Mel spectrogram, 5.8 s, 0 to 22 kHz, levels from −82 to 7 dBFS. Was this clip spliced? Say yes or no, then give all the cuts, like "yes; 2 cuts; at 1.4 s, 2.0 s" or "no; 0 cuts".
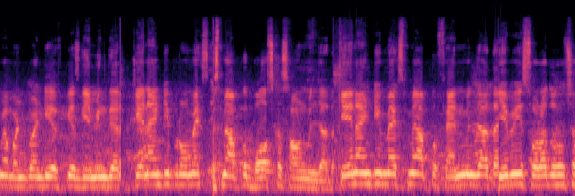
yes; 3 cuts; at 1.7 s, 3.3 s, 5.0 s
